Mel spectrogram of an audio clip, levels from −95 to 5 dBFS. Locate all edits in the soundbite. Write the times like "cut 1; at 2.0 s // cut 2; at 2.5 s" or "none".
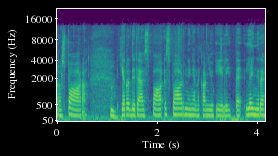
cut 1; at 1.4 s // cut 2; at 3.2 s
